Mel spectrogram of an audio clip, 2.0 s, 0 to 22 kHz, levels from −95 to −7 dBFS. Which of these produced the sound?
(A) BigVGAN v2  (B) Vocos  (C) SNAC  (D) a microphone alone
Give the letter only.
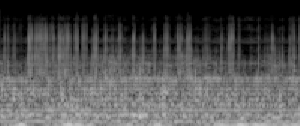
A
